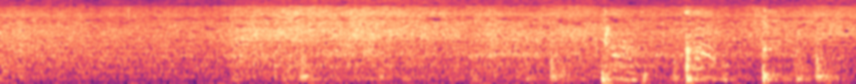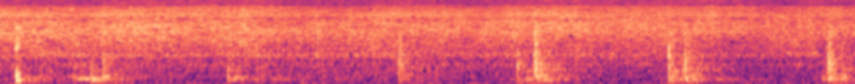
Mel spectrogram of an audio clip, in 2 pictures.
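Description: Lemons for a date and lemon pickle go into chili powder in hot coconut oil, giving a steady broadband sizzle with scattered stirring clinks and scrapes throughout, close and fairly loud, with no talking.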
